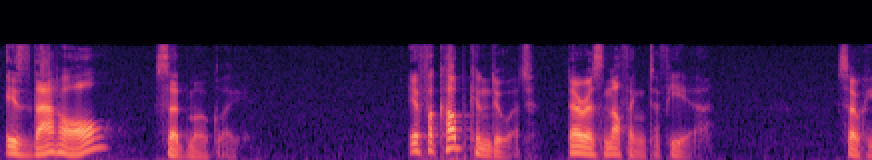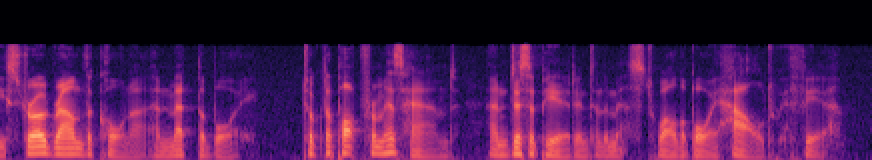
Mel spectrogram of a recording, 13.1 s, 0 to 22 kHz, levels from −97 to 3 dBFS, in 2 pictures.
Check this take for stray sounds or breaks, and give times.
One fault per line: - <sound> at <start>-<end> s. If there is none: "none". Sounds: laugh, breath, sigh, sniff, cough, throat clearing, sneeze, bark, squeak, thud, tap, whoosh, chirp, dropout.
none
